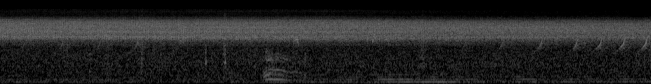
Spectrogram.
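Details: Cicadas in summer give a loud, steady, high hissing drone with no breaks, while a few faint chirps and a low hum sit underneath.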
